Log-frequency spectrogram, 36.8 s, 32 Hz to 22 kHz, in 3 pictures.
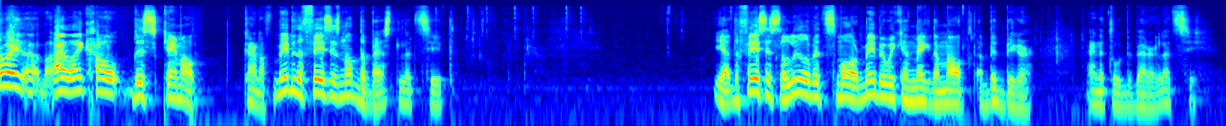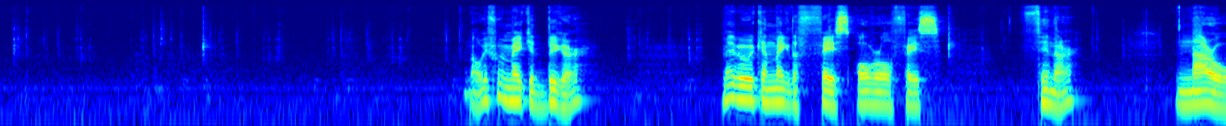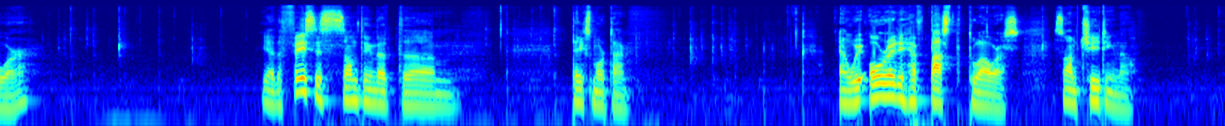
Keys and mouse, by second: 8.2-12.2 ctrl+alt+right drag, 9.5 alt+q, 10.5 g, 12.2-14.7 ctrl+alt+drag, 21.3-27.6 ctrl+alt+drag, 27.6-32.2 alt+shift+right drag, 31.3 1, 32.2 ctrl+alt+click, 32.5 alt+right click, 32.8-34.3 alt+shift+drag, 34.3-36.7 alt+shift+right drag.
